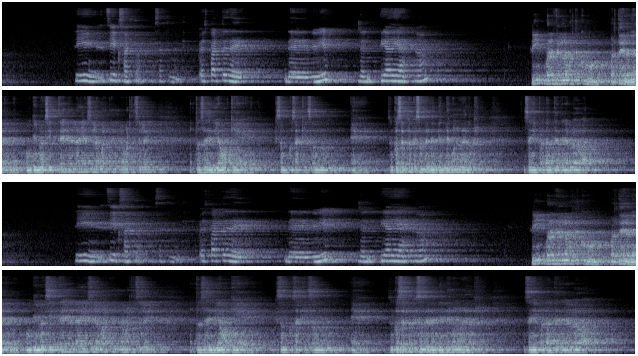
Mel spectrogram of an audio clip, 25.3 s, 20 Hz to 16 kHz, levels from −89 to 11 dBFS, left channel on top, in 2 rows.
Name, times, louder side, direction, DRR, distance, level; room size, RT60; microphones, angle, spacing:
voice 1, 1.5-3.6 3.9-4.9 5.6-6.6 7.1-8.6, left 2 dB, 35° left, 3 dB, 0.4 m, -26 dB
voice 2, 10.6-16.3 16.6-17.8 18.1-20.0 20.4-22.6 23.1-24.4, equal, 65° left, -2 dB, 1.9 m, -21 dB
16.0 x 9.7 x 3.5 m, 2.7 s
head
